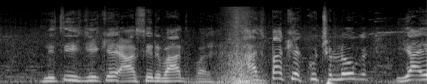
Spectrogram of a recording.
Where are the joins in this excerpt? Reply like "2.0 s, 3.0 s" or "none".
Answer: 2.2 s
